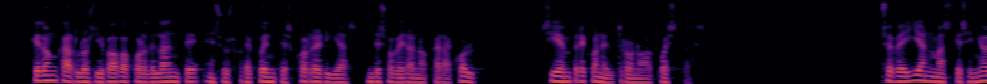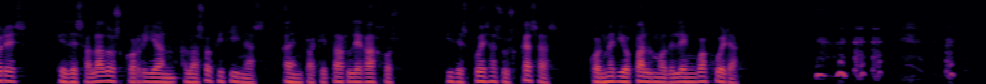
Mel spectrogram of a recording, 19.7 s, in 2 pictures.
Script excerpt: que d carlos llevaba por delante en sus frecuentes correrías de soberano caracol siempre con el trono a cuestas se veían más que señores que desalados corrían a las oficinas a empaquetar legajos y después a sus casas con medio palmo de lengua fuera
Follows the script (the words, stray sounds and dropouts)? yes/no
no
